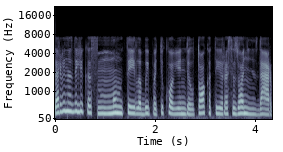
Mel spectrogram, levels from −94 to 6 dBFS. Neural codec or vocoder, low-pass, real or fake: none; 7.2 kHz; real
